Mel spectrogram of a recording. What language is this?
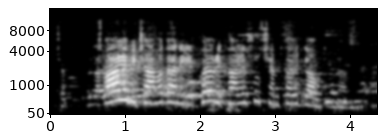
Georgian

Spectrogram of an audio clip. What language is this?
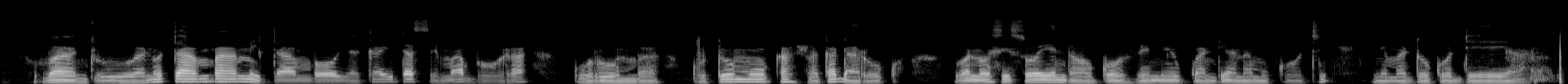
Ndau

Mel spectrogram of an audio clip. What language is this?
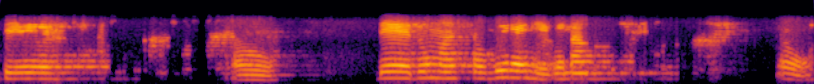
Bodo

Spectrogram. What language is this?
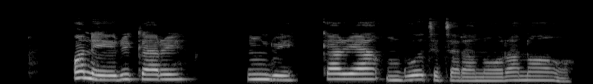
Igbo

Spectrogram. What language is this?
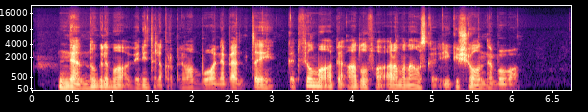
Lithuanian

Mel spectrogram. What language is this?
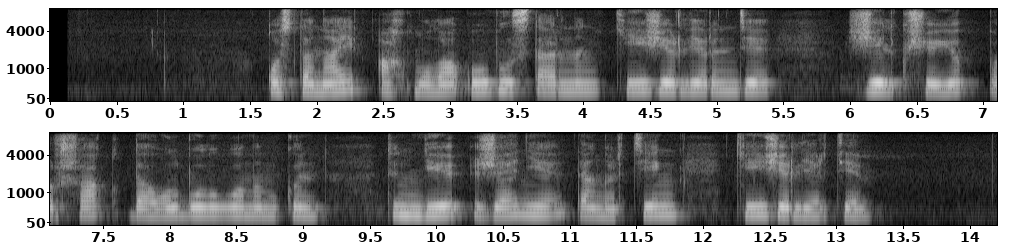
Kazakh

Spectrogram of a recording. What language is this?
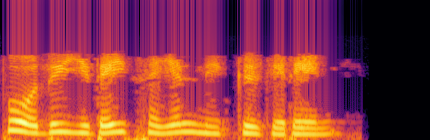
Tamil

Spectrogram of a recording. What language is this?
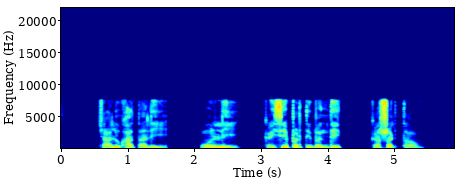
Chhattisgarhi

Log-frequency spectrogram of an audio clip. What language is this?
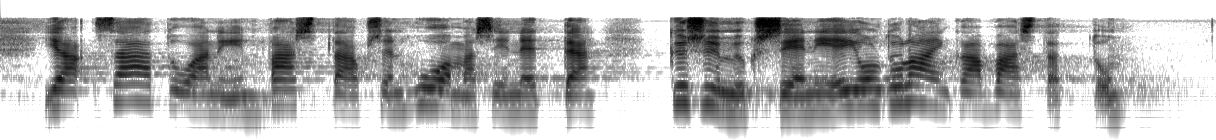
Finnish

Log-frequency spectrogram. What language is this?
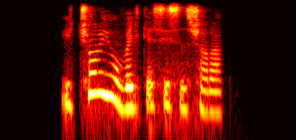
Kabyle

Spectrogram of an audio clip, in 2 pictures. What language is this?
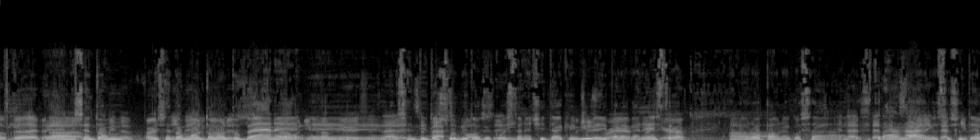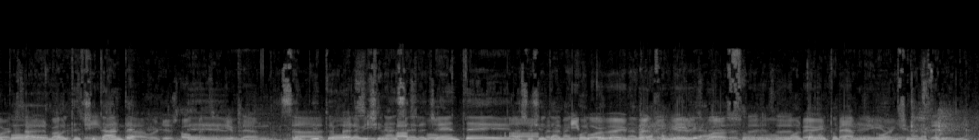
Italian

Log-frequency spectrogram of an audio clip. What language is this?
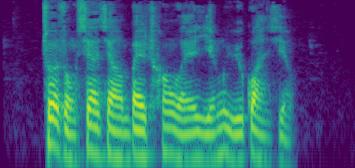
Chinese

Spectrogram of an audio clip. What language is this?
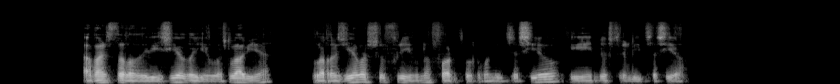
Catalan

